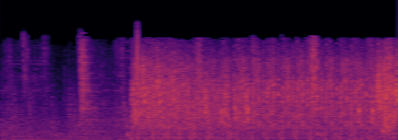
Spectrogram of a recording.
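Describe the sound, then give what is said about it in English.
Machine-gun fire in a shootout with bullets striking the ground, forming a dense, loud, unbroken rattling roar that lasts about two seconds with no separate shots standing out. “Markham's goons open fire on Chris, who leaps and stumbles. Bullets whiz past him, ricocheting off the ground.”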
